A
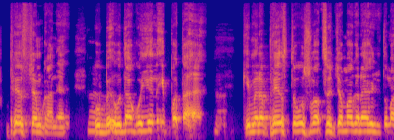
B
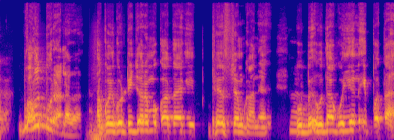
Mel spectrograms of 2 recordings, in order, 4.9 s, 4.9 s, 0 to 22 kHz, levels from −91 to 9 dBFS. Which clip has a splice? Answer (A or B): B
